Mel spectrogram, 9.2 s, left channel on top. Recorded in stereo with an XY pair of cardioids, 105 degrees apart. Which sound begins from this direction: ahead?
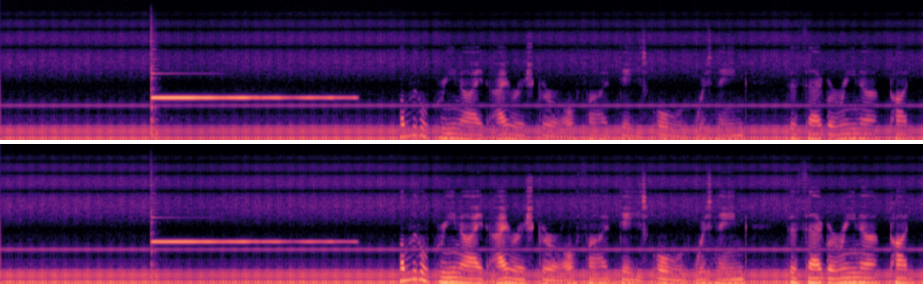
An engine running, at 0.0 s.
